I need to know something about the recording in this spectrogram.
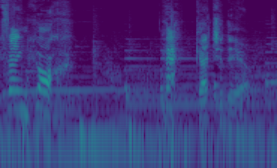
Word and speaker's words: Van Gogh: I am like Van Gogh. Ha! Gotcha there. I pronounced it correctly because I'm Belgian. All you guys would say Van Gogh or something.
